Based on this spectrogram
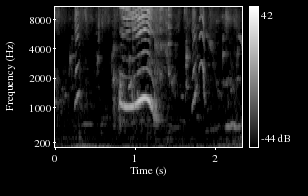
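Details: Captive plum-headed parakeet (Psittacula cyanocephala) from a bonded breeding pair gives one loud, harsh squawk with a brief wavering rise, framed by a few fainter chirps and squeaks in a quiet room.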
